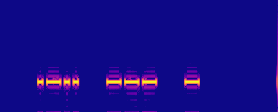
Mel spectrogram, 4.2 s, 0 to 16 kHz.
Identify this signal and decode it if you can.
Morse code, heard as a keyed tone, about 18 wpm, spaced as for 12 wpm, 1000 Hz. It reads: LOT
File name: qotdfiles / 12wpm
